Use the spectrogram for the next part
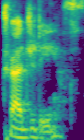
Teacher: we have a schwa there and not die but d tragedy three syllables tragedy long short short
